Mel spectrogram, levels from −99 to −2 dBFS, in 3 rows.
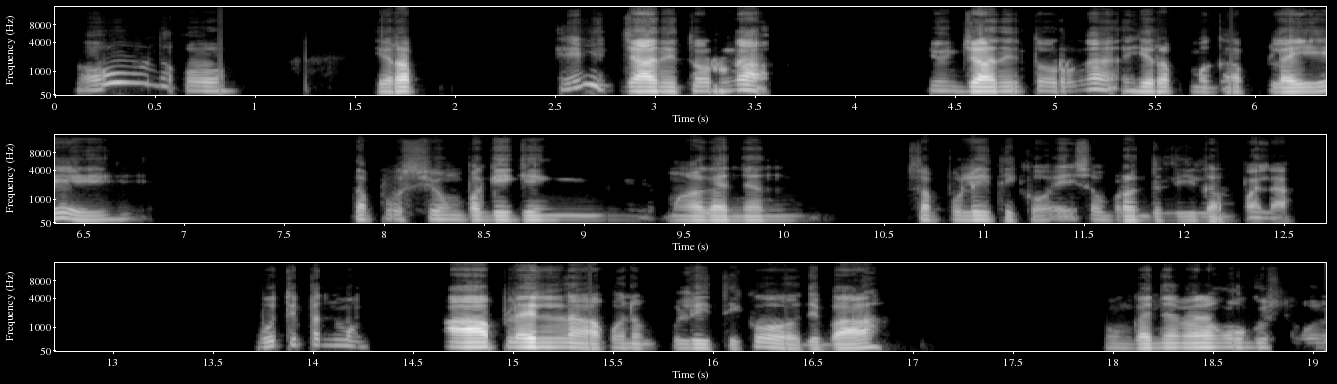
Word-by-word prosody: Oo, 420 - -7 0.2
naku, 305 - -15 0.9
hirap, 140 +2 +5 0.7
eh, 350 - -10
janitor 145 +1 +5
nga, 185 -1 +5 0.9
yung 160 -1 -13
janitor 145 +1 +4
nga, 205 +2 -4 0.2
hirap 140 0 -1
mag-apply 130 0 -3 0.2
eh. 135 +2 -10 1.0
Tapos 140 0 -11
yung 140 -1 -9
pagiging, 125 0 -7 0.3
mga 120 0 -3
ganyan, 115 0 -11 0.5
sa 135 - -7
pulitiko 125 - -9
eh, 70 - -12
sobrang 120 - -8
dali 115 0 -16
lang 110 -1 -10
pala. - - -11 1.2
Buti 170 +7 -10
pa't 220 - -8
mag-aapply 155 -3 +6
nalang 150 -2 0
ako 140 - -15
ng 125 -1 -10
pulitiko 120 +2 -8 0.2
'di 110 - -8
ba? 120 +4 +3 1.2
Kung 130 -1 -18
ganyan 135 +2 -2
na 135 - +2
lang 145 - +2
kung 145 0 -8
gusto 140 0 -17
130 Hz, 125 wpm, -24 LUFS, 125-145 Hz, 1.2 s, mag-aapply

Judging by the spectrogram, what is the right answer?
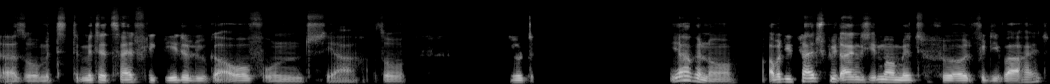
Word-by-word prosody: also, 80 +3 -3
mit 85 +1 -7
de - - -9
mit 105 +2 0
der 105 - +3
Zeit 110 +1 +1
fliegt 100 -2 -8
jede 105 +1 +4
Lüge 95 -1 -2
auf 95 +1 -1
und 80 -2 -8
ja, - - -9
also 75 0 -6 1.0
wird 100 0 -1 1.4
Ja 190 +4 +4
genau. 80 - -1 0.3
Aber 120 - +4
die 125 -1 0
Zeit 145 -1 +4
spielt 135 - +2
eigentlich 115 -2 +3
immer 110 0 +4
mit 105 -1 +3
für 100 -1 +2
für 105 - -7
die 95 0 -7
Wahrheit 110 +10 +1
100 Hz, 155 wpm, -24 LUFS, 90-110 Hz, 1.4 s, jede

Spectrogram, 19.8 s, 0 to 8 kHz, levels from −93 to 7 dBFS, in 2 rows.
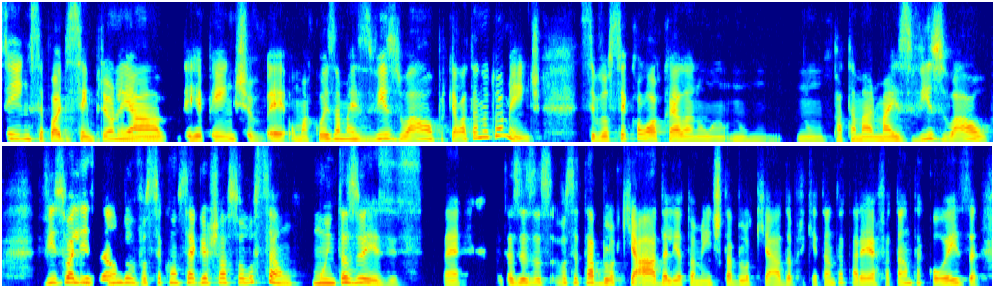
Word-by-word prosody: Sim, 240 -2 0
você 220 -2 -4
pode 180 -3 +2
sempre 180 +1 -1
olhar, 200 -3 +4 0.2
de 195 - +1
repente, 200 0 0 0.2
eh, 180 0 +5
uma 190 0 -5
coisa 225 +3 0
mais 210 -5 -1
visual, 225 0 +1
porque 215 -1 -4
ela 210 +2 +1
tá 290 +6 -2
na 335 - 0
tua 410 +4 0
mente. 155 - -2 0.4
Se 220 - -6
você 200 +2 -1
coloca 210 -4 0
ela 180 -1 +3
numa 175 0 -8
num 170 +1 -12 0.2
num 175 0 -9
patamar 185 +1 -2
mais 185 -1 0
visual, 205 -2 0 0.4
visualizando, 245 0 +2
você 220 +3 -5
consegue 245 0 +1
achar 245 +1 0
a - - -2
solução 250 -2 0 0.2
muitas 225 +3 +3
vezes, 185 -9 -1 0.2
né? 175 +1 +1 0.4
Muitas 215 +4 -3
vezes 220 -1 +1
você 225 0 -6
você 225 +2 -5
tá 230 +1 +4
bloqueada 210 -2 +3
ali, 190 0 0
a - - -1
tua 195 0 -6
mente 180 0 -4
tá 190 - -1
bloqueada, 180 -1 -3
porque 185 - -13
é - - -18
tanta 195 +6 -6
tarefa, 180 -3 0
tanta 215 +5 -4
coisa, 200 +1 -1
205 Hz, 165 wpm, -23 LUFS, 180-230 Hz, 0.4 s, eh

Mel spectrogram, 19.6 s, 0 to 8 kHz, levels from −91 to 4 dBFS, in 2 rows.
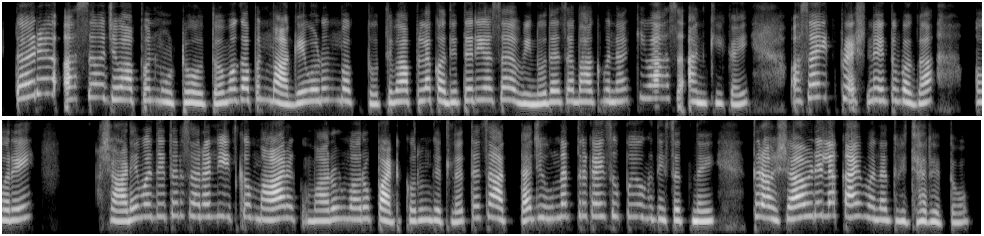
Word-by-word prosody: तर 380 +4 +3 0.3
अ, - - +7
असं 365 +2 -7
जेव्हा 310 -1 0
आपण 295 0 -3
मोठं 250 -1 -1
होतो. 235 -2 +1
मग 290 +4 -2
आपण 300 +1 -1
मागे 235 -2 +5
वळून 295 +2 -3
बघतो 255 -6 -4
तेव्हा 265 +2 +3
आपला 275 +2 0
कधीतरी 290 +3 +1
असा 305 +1 -3
विनोदाचा 230 +5 +1
भाग 265 -2 -1
म्हणा 275 0 -2
किंवा 340 -1 0
असं 340 - -4
आणखी 240 -2 -1
काही. 220 +2 -3 0.5
असा 350 +6 +1
1 365 -1 -3
प्रश्न 295 -3 -1
येतो 290 0 -2
बघा, 255 -2 +1 0.5
"अरे, 260 +4 +2 0.7
शाळेमध्ये 290 +8 +1
तर 355 -1 -7
सरांनी 335 -1 -2
इतकं 320 -1 -5
मार 275 +3 +6
मारून-मारून 275 +4 -1
पाठ 245 -4 +7
करून 255 +1 -2
घेतलं, 230 -3 -2
त्याचा 305 +2 -1
आत्ता 245 -2 +2
जीवनात 310 +2 -3
तर 355 - -5
काहीच 340 0 -1
उपयोग 330 -3 -9
दिसत 255 -2 -3
नाही." 235 0 +5 0.4
तर 335 - +1
अशा 285 +2 +5
वेळेला 350 +1 +2
काय 320 0 +6
मनात 265 -4 -2
विचार 235 0 0
येतो? 210 0 -3
275 Hz, 160 wpm, -21 LUFS, 245-310 Hz, 0.7 s, अ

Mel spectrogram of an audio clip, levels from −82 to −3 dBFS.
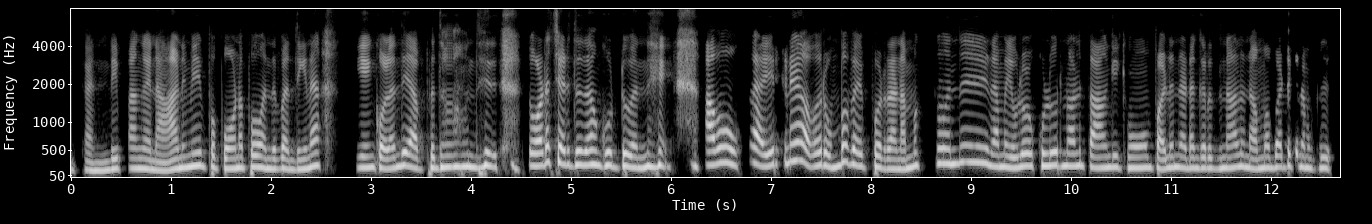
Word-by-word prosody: கண்டிப்பாங்க. 170 +5 -2
நானுமே 175 +9 +2
இப்ப 200 -2 -3
போனப்போ 185 +3 +1
வந்து 175 -2 0
பார்த்தீங்கன்னா, 175 +6 0 0.5
என் 200 +1 0
குழந்தைய 190 +5 +2
அப்பிடி 185 +3 -3
தான் 210 +1 +1
வந்து 205 +2 +1 0.4
துடச்சு 230 +6 +2
எடுத்து 245 -1 0
தான் 245 -1 +2
கூட்டு 225 -2 +1
வந்தேன். 210 +3 +1 0.4
அவ 240 - +3 0.2
உக்கா 265 +3 -3
ஏற்கனவே 275 +6 0
அவ 225 +1 0
ரொம்ப 210 +8 +1
பயப்புட்றா! 200 -6 0
நமக்கு 220 +7 -3
வந்து 265 +3 0 0.3
நம்ம 210 -1 +1
எவ்ளோ 215 +4 +2
குளிர்னாலும் 225 -1 +1
தாங்கிக்குவோம். 190 0 -1
பல்லு 185 +4 0
நடுங்கிறதுனாலும் 185 +1 -1
நம்ம 190 +2 -1
பாட்டுக்கு 205 +1 -2
நமக்கு 185 0 -3
200 Hz, 155 wpm, -22 LUFS, 185-225 Hz, 0.5 s, அவ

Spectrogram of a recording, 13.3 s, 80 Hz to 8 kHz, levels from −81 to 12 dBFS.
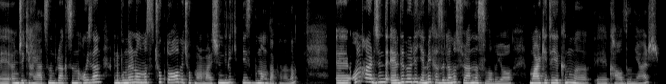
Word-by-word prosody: eee, 195 -1 -5
önceki 215 +1 +2
hayatını 200 +3 +1
bıraktın. 225 0 0
O 240 - -1
yüzden, 290 +4 -2 0.3
hani, 230 -1 +4
bunların 245 +4 +4
olması 270 -1 0
çok 295 -1 -8
doğal 280 +2 0
ve 275 - -6
çok 235 -3 -7
normal. 185 0 -7
Şimdilik 235 +6 +1
biz 230 -3 -3
buna 215 -1 +2
odaklanalım. 180 +3 -11 0.8
Eee, 230 0 +2
onun 375 +7 -3
haricinde, 305 -4 +1
evde, 235 +5 +3
böyle, 315 0 -2
yemek 265 +2 +3
hazırlama 245 +2 +2
süren 240 -4 +2
nasıl 230 -4 +4
oluyor? 180 0 -9 0.4
Markete 220 +2 +3
yakın 240 +2 0
mı, 195 -6 -2
eee, 185 0 -11
kaldığın 180 -1 -10
yer? 220 +11 -10
230 Hz, 155 wpm, -23 LUFS, 195-260 Hz, 0.8 s, hani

